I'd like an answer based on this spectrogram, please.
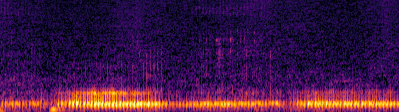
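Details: Purring domestic cat, a deep even rumble rising at first, easing off, then swelling again, with a faint background hum.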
